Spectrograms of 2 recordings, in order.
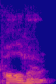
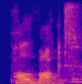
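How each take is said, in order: First: The name is pronounced the American way. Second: The name is pronounced the traditional German way. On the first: This is the pronunciation people already use. "it's too late to change, man. Just call me Paul Vogt" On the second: This is the family's original pronunciation. "is a traditional Prussian German pronunciation of it"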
